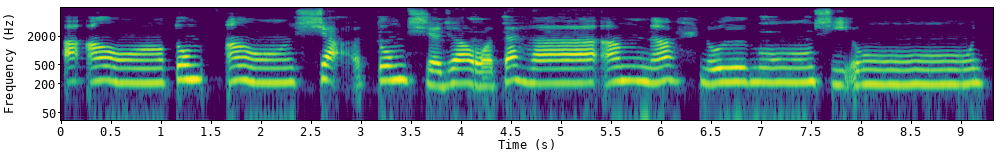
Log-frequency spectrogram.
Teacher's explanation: نون ساکن کے بعد شین آ گیا، یہاں پر لیٹر آف اخفا آ گیا، اگین ہم نے نون ساکن کی آواز کو ناک میں چھپا لینا ہے۔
